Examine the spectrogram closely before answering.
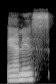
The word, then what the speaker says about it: anise: number four I like anise his sop Anna's spelled like Anna's seed right a-n-i-s-e and then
